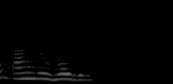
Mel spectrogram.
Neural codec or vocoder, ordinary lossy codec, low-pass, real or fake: codec, 16 kHz, 0.5 kbps, FunCodec, trained on LibriTTS, 25 frames a second; MP3, 32 kbps; 3.6 kHz; fake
